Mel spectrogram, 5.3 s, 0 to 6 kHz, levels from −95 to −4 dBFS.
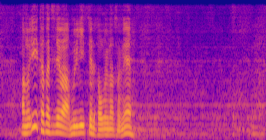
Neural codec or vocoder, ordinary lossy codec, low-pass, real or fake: codec, 24 kHz, 1 kbps, SNAC; none; 5.4 kHz; fake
